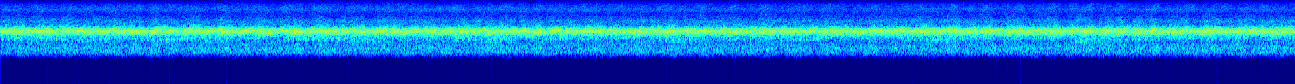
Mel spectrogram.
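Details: Distant frogs calling at night from a moonlit countryside rice field, its water not yet planted with rice; a dense, unbroken high chorus holds steady throughout, with no single croaks standing out and no other sounds.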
